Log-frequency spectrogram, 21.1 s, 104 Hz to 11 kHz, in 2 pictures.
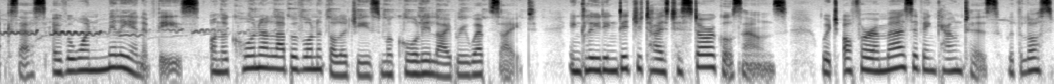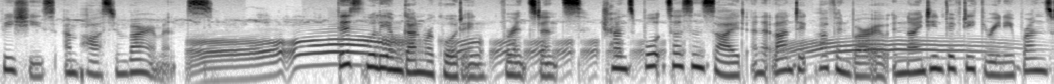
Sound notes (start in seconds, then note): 12.3 Sounds of Atlantic Puffins play: Macaulay Library catalog number 62361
